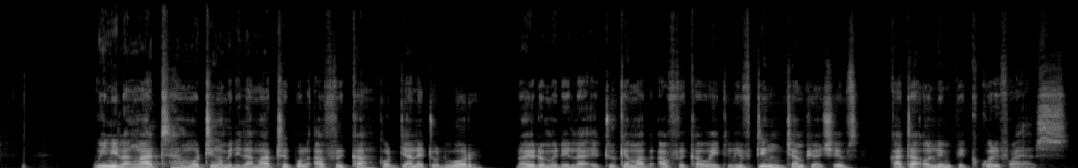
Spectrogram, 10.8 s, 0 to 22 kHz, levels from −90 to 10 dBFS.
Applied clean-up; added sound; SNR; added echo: neural mask model DeepFilterNet 3.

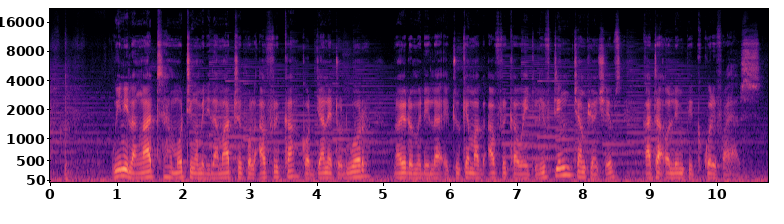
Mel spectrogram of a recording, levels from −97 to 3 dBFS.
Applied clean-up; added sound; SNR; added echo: none; Keyboard (musical); 14 dB; none.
